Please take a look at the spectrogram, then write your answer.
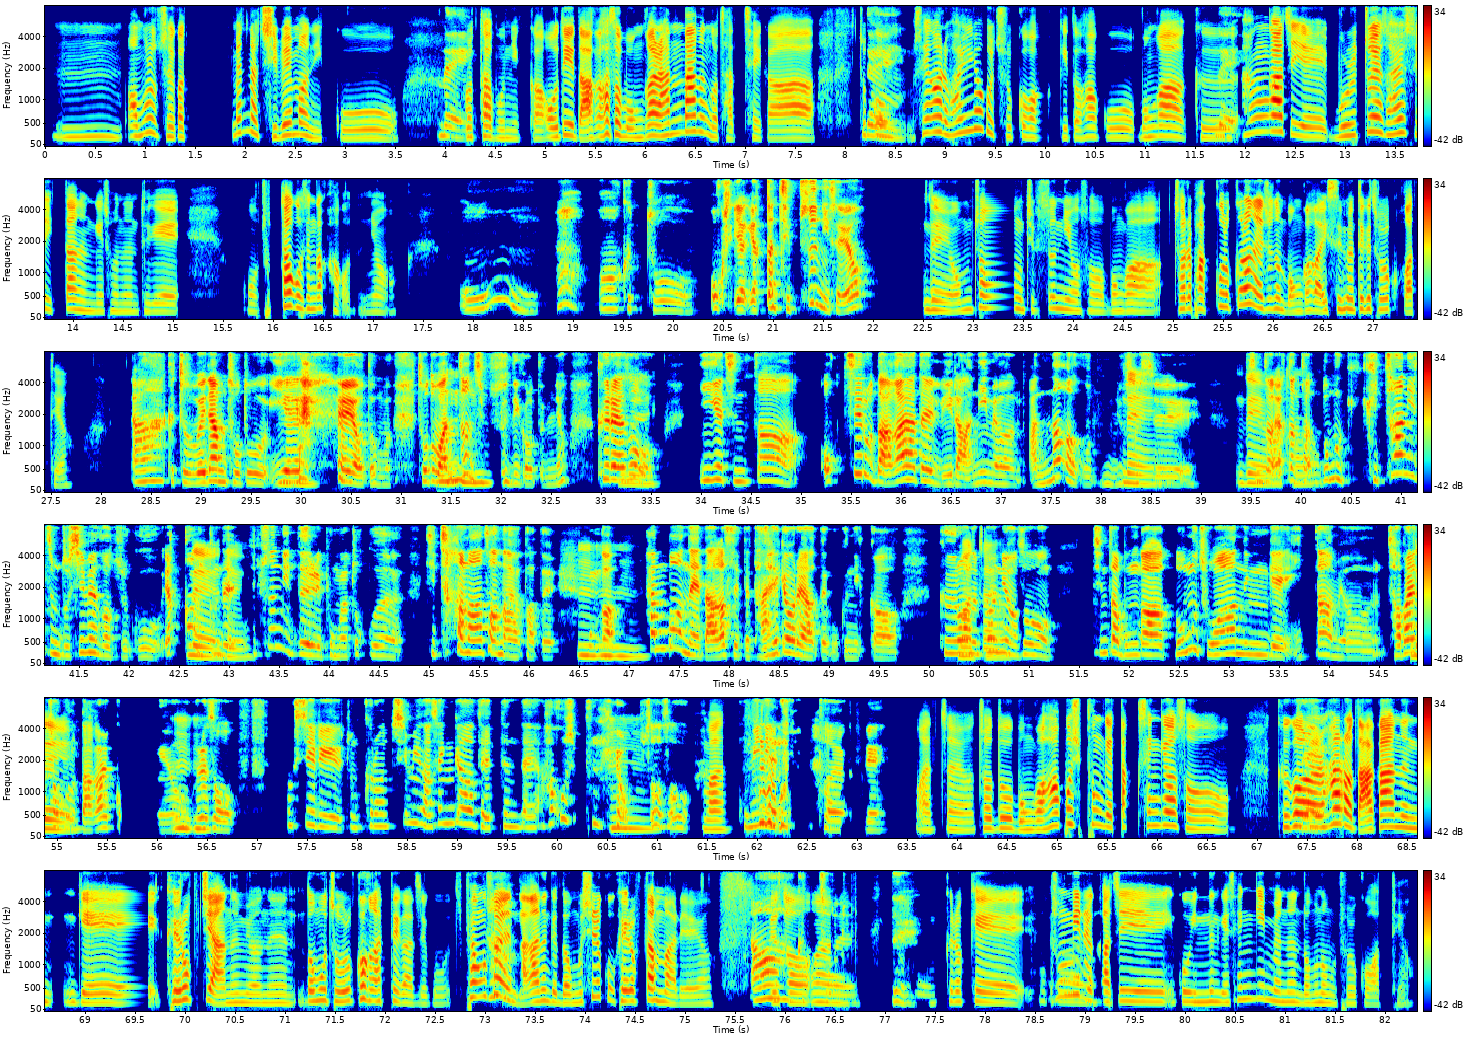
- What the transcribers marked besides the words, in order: laughing while speaking: "나가서"; distorted speech; other background noise; gasp; laughing while speaking: "뭔가가 있으면"; laughing while speaking: "이해해요"; laugh; tapping; laughing while speaking: "귀찮아하잖아요"; laughing while speaking: "싶은 게 없어서 고민인 것"; laugh; laughing while speaking: "좋을 것"; gasp
- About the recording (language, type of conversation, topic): Korean, unstructured, 어떤 취미를 새로 시작해 보고 싶으신가요?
